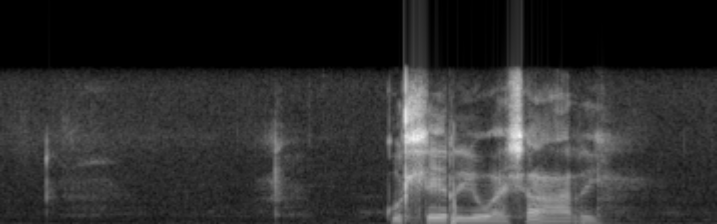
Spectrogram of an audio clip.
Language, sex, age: Tsonga, male, 18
